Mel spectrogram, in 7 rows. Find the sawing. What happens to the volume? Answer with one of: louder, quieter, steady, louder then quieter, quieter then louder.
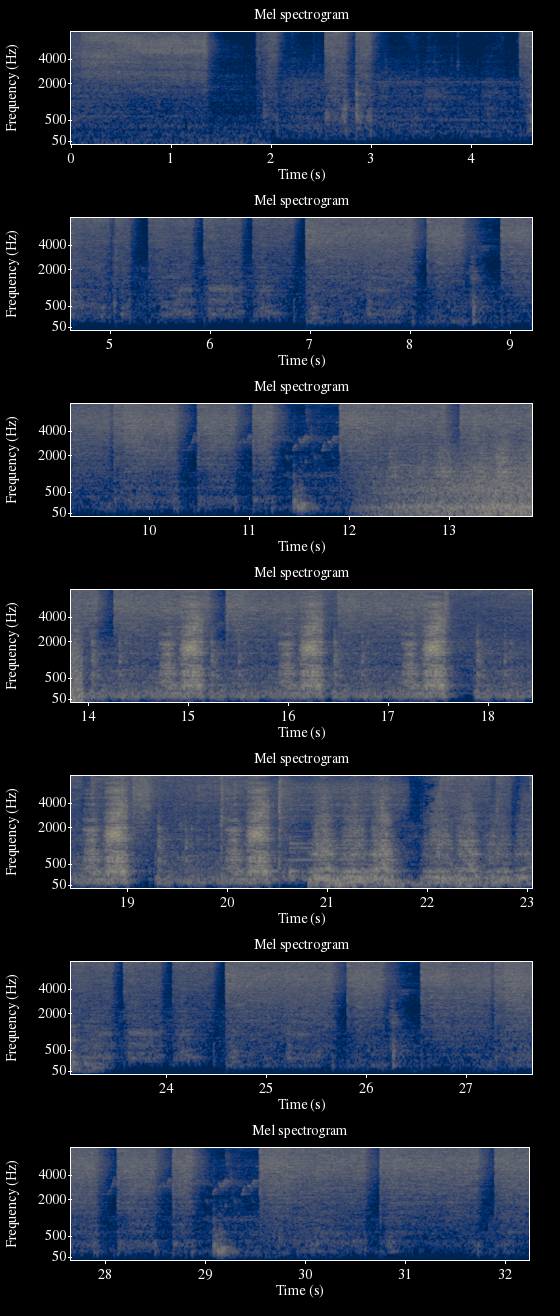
louder then quieter.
